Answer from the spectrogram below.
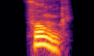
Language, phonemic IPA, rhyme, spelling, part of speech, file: German, /fʊŋk/, -ʊŋk, Funk, noun, De-Funk.ogg
- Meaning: radio (technology)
